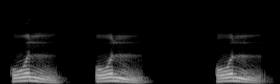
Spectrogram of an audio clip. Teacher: Yang dipakai adalah lidah bagian depan. Akan tapi angin itu keluar dari sampingnya. Nah, keluar dari sampingnya. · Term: sifat al-inhiraf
